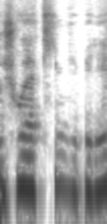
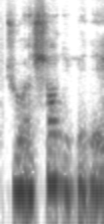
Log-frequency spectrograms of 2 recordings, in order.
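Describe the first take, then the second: First: "Joachim" said with a K sound, jo-a-KIM; alternative modern pronunciation. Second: Said in the usual way. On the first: Shown as a demonstration. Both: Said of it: "on peut dire Joachim du Bellay".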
